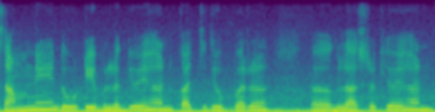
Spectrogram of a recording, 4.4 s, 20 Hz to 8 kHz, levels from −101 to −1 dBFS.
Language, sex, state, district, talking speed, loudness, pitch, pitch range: Punjabi, female, Punjab, Fazilka, 180 wpm, -13 LUFS, 110 Hz, 95-115 Hz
